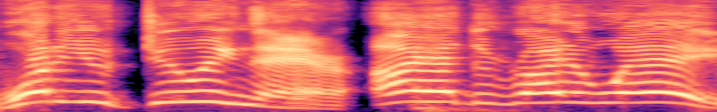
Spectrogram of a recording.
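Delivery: shrill, high-pitched, yelling delivery. Retelling a scooter crash, as the woman from the car yells at them: imitating a woman yelling. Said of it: "she's just like yelling at me".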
